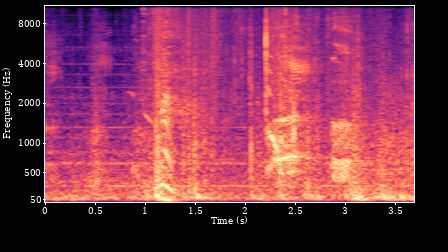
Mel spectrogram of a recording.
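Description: A large flying creature screeches.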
